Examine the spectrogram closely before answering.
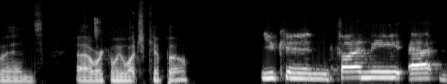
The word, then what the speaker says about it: Kipo: Also, I just realized I was pronouncing it wrong. I said Kipo, didn't I? Oh, it's fine. It's Kipo. Happens all the time.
